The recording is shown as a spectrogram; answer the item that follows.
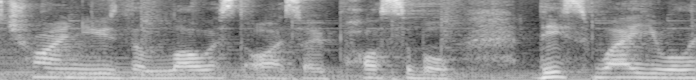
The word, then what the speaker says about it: ISO: Well, you may have noticed throughout the whole video I've been saying ISO. I used to say ISO until I found out that it is not actually an acronym.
